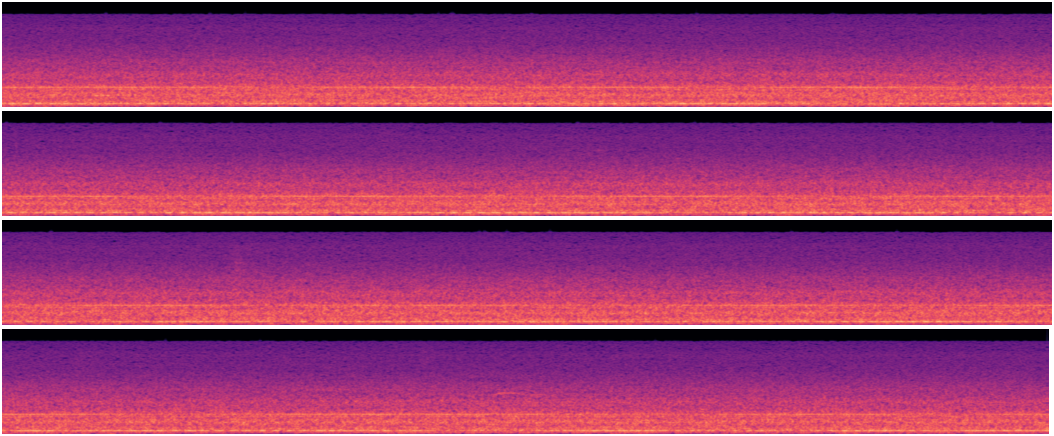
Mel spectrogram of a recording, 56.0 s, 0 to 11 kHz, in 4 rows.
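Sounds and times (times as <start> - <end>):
faint mid-pitched tone: 48.5 - 49.4.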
